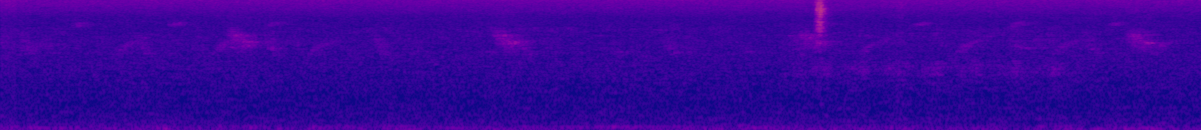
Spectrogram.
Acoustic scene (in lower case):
park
